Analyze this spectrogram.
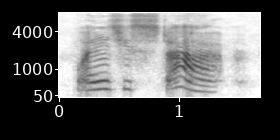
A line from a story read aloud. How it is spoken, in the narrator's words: he croaks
